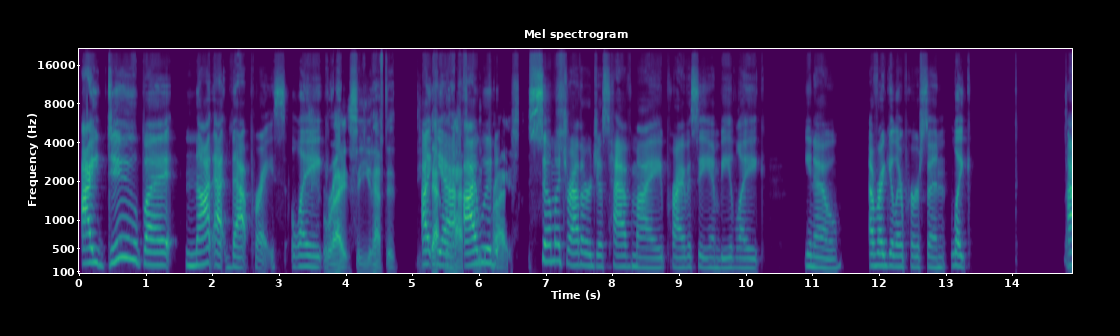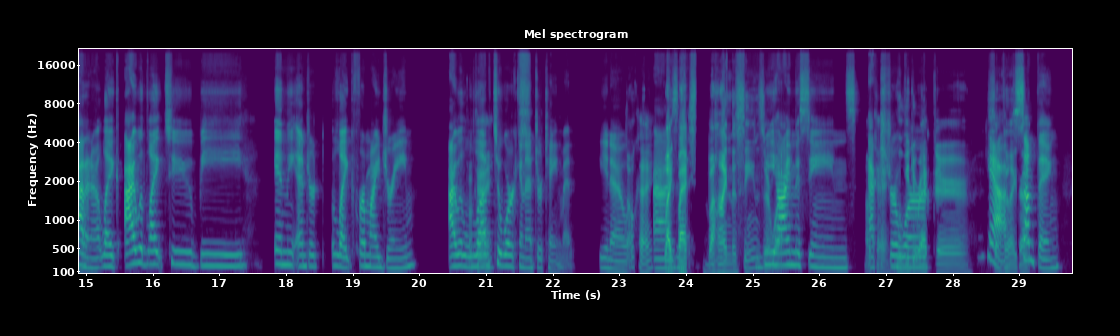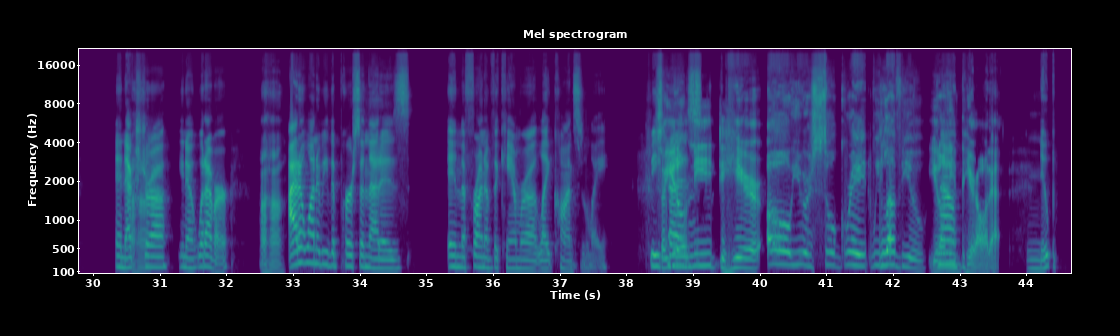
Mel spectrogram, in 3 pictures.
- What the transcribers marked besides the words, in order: none
- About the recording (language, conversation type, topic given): English, unstructured, How does where you live affect your sense of identity and happiness?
